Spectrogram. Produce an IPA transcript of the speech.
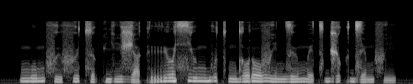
m u˧˥ m f ɨ˩ f ʉ˧ t͡s ɵ˧ k j i˧ ʒ a˩ k rʲ o˥ sʲ u˥ m b u˥ t͡s n d o˧˥ ɾ o˧˥ v i˧ n z ɨ˧˥ m e˩˧ t͡s d͡ʒ o˥ k d͡z e˧ m f i˩

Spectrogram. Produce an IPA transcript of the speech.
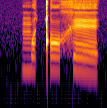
m ʌ ǃ ɔ x ɛ

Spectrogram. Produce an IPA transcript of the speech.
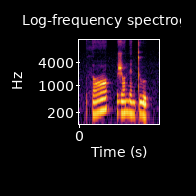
θ ɔ | ʒ ɔ n ɛ n t u

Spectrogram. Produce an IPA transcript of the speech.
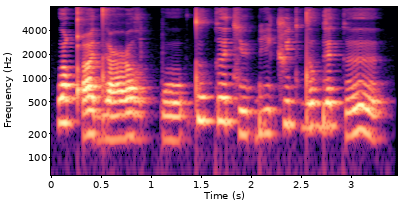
ʊ˦ qʼ ɛ˩˧˩ d̪ ɘ˩ ʕ ʊ˩˧˩ ʁ pː ʊ˩ | t̪ u˦ k ɘ˦ t͡s y˩ ɓ i˩˧˩ t͡ʃ y˦ t͡s d ɤ˦ ɡ ɛ˦ k ɘ˩˧˩

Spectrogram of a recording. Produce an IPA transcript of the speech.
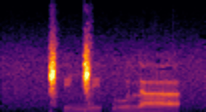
ǁʰ e ŋ͡ǁ e ɓ o l a

